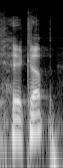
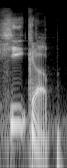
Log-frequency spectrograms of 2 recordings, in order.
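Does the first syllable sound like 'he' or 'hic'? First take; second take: hic; he. First: The first syllable is a short 'hic'. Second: The first syllable sounds like 'he'. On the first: "when she'd say hiccup" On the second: "she'd say he-cup"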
